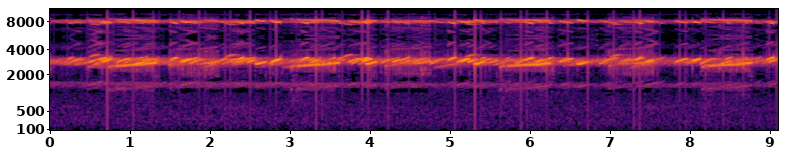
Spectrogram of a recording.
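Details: Dense chorus of frogs in a swamp in mid spring: countless high, shrill trilling calls overlap into a continuous ringing wall, with sharp clicks and chirps scattered throughout and no lulls.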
